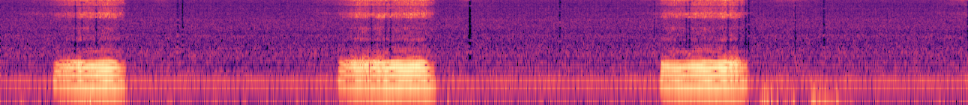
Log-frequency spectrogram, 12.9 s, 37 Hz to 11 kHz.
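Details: Steady, rumbling snoring on each breath in, about 15 a minute, over a faint background hum; a sound-effect recording of snoring.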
